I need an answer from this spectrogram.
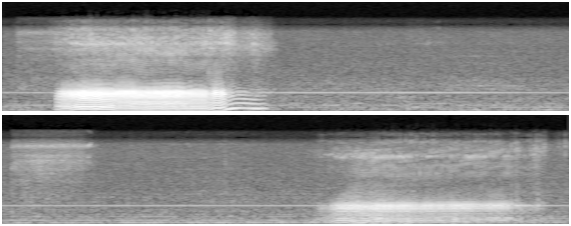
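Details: Two French Bulldogs asleep side by side on a sofa beside a man; loud, rasping snores lasting about two seconds, one near the start and another near the end, with quiet breathing between and a steady faint electrical hum.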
